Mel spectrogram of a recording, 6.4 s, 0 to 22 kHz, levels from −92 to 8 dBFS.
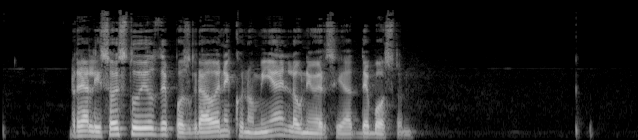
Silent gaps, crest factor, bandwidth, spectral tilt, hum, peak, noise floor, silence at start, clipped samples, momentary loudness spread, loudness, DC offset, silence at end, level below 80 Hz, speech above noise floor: none; 18 dB; 15.5 kHz; -5 dB/octave; none; -2 dBFS; -77 dBFS; 0.7 s; under 0.1%; 8 LU; -18 LUFS; under 0.1%; 2.25 s; -64 dBFS; 59 dB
